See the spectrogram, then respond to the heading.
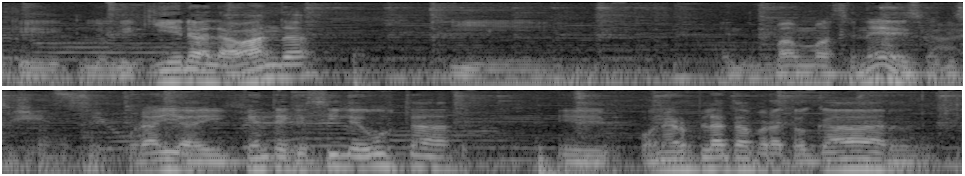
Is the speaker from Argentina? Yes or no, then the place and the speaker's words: yes; Moreno, Buenos Aires Province, Argentina; Somos de acá, de Moreno.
